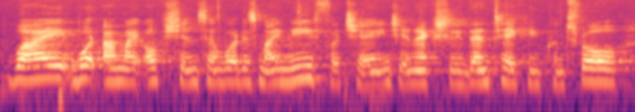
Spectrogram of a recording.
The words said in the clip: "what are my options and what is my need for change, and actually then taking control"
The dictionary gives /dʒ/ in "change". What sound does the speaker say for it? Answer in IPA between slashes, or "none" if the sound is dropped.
/dʒ/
